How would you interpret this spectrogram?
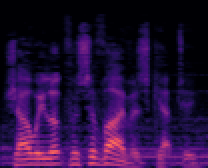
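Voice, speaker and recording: A man playing an earnest, excitable, loyal soldier in a video game cutscene, with emphatic, dramatic delivery. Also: mid-range voice, normal speed, faint music behind, natural voice. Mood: grim.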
